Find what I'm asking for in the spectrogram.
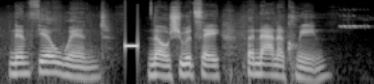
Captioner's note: scree beeps; crickets chirping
